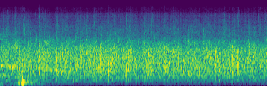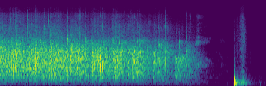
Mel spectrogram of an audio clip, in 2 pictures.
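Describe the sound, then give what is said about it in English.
A large crowd breaks into sustained, dense hand clapping that holds steady for about nine seconds before fading out, followed by a brief sharp knock after a moment of silence. “If you believe that, you ought to clap your hands.”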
